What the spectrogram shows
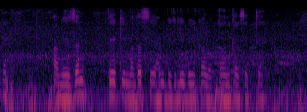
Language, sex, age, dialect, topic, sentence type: Hindi, male, 18-24, Kanauji Braj Bhasha, banking, statement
